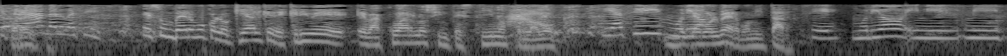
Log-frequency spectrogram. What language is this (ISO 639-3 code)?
spa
